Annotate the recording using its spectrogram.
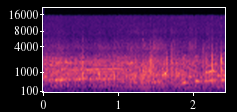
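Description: Murmur of many voices from an audience in a large hall, one voice rising and falling above the rest, with scattered light clicks and taps throughout.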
